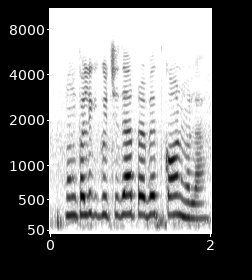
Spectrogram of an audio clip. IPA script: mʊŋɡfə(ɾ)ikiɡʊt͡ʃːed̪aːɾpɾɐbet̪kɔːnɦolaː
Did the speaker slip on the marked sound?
yes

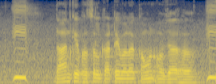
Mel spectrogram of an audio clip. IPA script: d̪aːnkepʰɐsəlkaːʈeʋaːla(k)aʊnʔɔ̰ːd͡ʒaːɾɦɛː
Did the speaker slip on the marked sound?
no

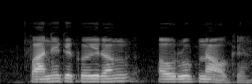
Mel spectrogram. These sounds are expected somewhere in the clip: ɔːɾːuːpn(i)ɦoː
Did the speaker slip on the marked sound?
yes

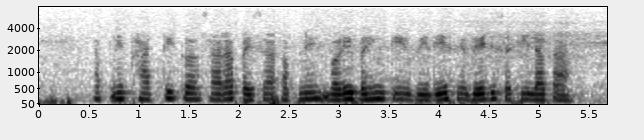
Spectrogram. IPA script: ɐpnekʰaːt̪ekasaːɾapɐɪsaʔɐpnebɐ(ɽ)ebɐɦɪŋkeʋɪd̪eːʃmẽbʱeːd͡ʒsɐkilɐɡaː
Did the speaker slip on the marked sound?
no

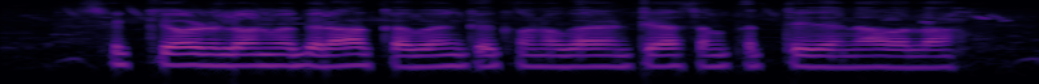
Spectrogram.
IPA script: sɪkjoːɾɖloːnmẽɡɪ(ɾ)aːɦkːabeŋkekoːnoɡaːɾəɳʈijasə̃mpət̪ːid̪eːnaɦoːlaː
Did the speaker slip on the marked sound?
no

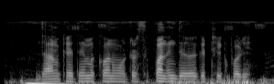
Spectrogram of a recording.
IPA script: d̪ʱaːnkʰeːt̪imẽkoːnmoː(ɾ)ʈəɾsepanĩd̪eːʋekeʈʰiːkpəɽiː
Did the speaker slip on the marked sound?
yes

